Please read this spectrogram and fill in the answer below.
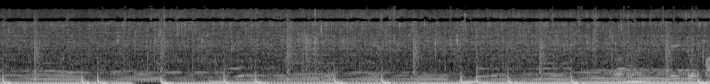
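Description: Fish steaks sizzling steadily as they shallow-fry in hot oil on a cast-iron tawa. A background music track with a regular beat plays underneath.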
